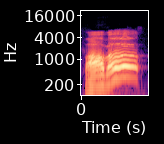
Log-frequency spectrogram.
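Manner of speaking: loud high shout; shouted call. Retold or imitated. Quoting I T Crowd.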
